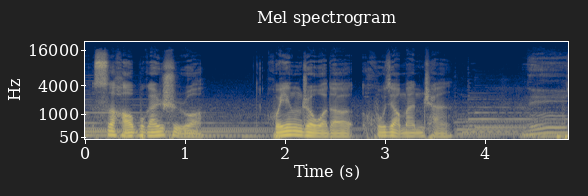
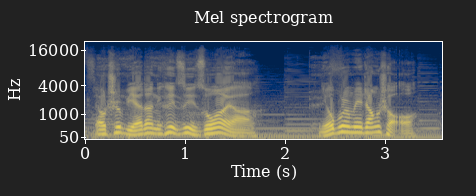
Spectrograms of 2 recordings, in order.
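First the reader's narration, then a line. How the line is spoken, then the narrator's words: Loud shouting. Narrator (Chinese): 我冲他大声喊叫道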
